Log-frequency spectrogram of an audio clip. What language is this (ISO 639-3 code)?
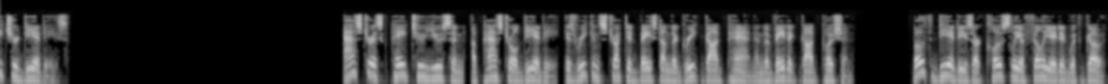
eng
